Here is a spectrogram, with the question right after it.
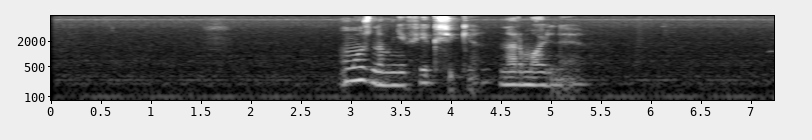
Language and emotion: Russian, sad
